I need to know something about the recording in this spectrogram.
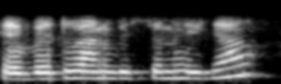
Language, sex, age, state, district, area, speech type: Odia, female, 45-60, Odisha, Angul, rural, conversation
